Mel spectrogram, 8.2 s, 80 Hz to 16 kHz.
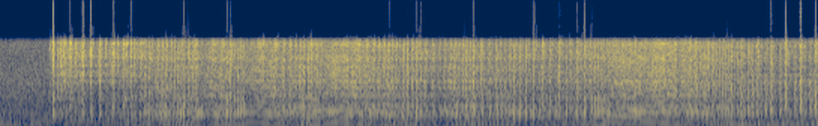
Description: Rs 125 clinking noise, if drive low speed 30 km 4-5th gear does not rattle.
